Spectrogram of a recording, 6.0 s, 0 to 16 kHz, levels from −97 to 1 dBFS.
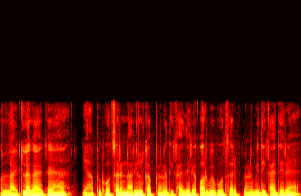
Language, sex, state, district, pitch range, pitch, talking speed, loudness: Hindi, male, Jharkhand, Palamu, 135-145 Hz, 140 Hz, 240 wpm, -16 LUFS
